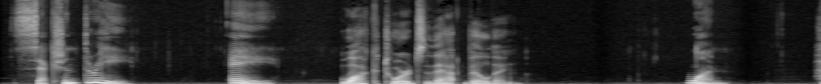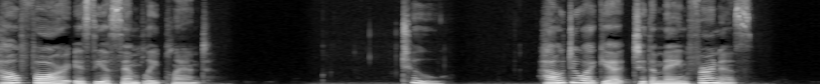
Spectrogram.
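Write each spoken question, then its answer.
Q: Walk towards that building.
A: 2: How do I get to the main furnace?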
